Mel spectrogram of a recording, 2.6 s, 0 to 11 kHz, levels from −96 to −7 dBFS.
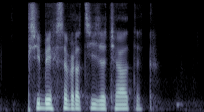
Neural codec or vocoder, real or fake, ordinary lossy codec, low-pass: autoencoder, 48 kHz, 32 numbers a frame, DAC-VAE, trained on Japanese speech; fake; MP3, 96 kbps; 9.9 kHz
